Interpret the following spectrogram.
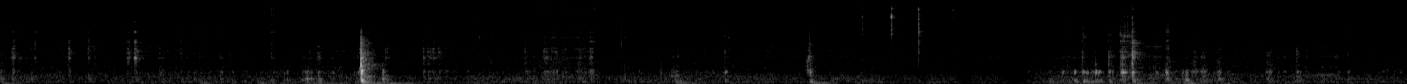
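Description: Scattered small metallic clicks and taps of an Allen key and cap head screws being fitted to a power feed bracket, with one sharp click about three and a half seconds in and a flurry of clicks near the end.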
